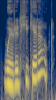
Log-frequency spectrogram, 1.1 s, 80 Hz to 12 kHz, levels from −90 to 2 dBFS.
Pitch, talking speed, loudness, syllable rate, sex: 220 Hz, 280 wpm, -16 LUFS, 6.7 syllables/s, female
